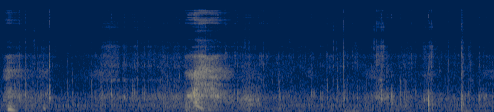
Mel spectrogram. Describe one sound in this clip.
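A motorcycle engine idles and revs unevenly.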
